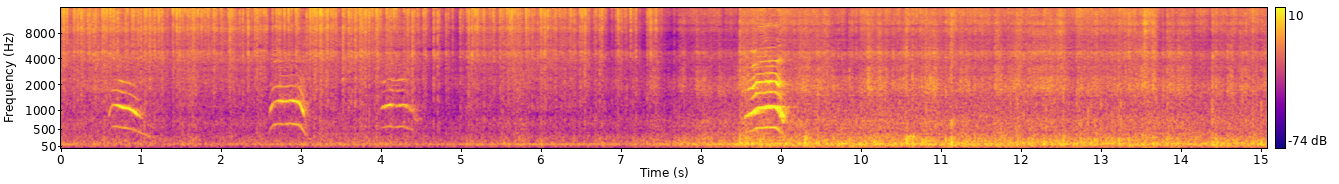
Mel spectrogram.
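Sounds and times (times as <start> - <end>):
fireworks hissing and crackling: 0.0 - 15.0
child's wordless ooh calls: 0.5 - 1.2, 2.6 - 3.2, 4.0 - 4.6, 8.5 - 9.2.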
